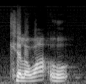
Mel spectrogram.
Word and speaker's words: Kilauea: Basalt from Mount Kilauea, however you say that. They pronounce every vowel over there in Hawaii.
